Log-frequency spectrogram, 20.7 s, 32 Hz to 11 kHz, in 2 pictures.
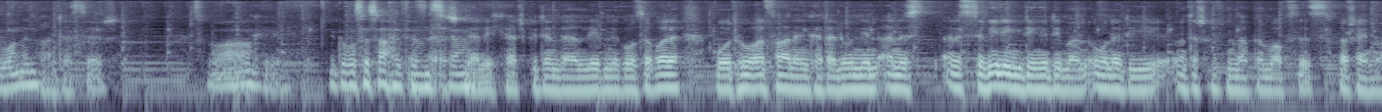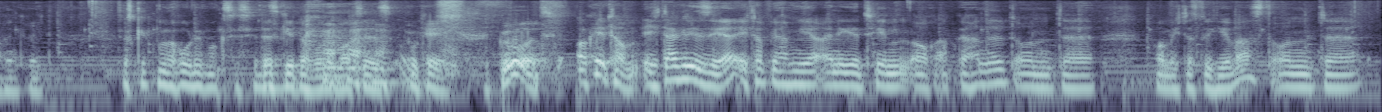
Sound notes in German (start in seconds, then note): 12.6 lacht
